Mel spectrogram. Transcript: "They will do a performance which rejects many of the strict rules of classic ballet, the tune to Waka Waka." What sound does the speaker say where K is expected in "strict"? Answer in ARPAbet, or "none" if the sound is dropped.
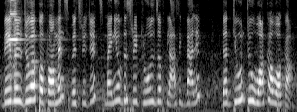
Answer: none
